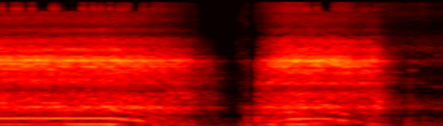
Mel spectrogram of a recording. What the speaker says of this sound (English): little blast on the NutriBullet, and it's finer, it's more like flour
